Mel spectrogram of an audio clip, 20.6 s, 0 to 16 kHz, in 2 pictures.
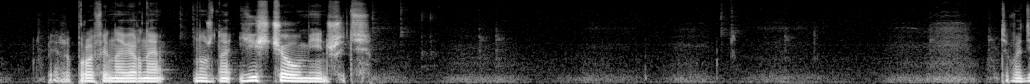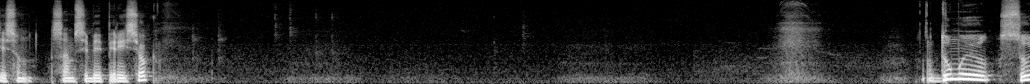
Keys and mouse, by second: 1.8 click, 2.3 middle click, 3.7 click, 4.8 middle click, 7.2 click, 9.3 alt+middle click, 9.7 middle click, 10.3 middle click, 11.3 middle click, 12.3 middle click.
